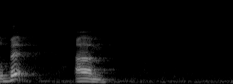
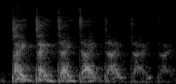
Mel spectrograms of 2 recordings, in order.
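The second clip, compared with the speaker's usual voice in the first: whispered huddle; 8 dB quieter than usual. Acted. Huddling around the fire.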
